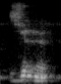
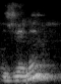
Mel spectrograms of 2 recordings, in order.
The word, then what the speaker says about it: je ne: En frases en donde tengamos la frase nominal, o bueno, más bien la secuencia, je ne. Siempre que tengamos je ne, se va a pronunciar la vocal media central labializada.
